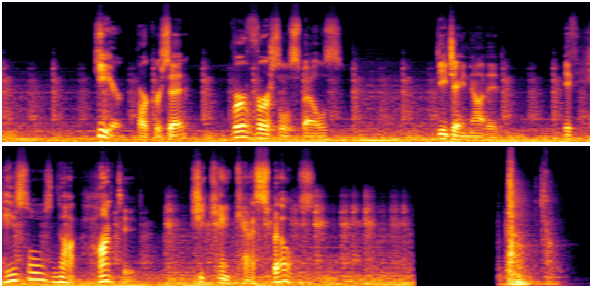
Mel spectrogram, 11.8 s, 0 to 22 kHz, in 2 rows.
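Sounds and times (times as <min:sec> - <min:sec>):
speech: 0:00.9 - 0:03.6, 0:04.4 - 0:09.2
door swinging open with a muffled creak and rattle: 0:10.9 - 0:11.6.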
